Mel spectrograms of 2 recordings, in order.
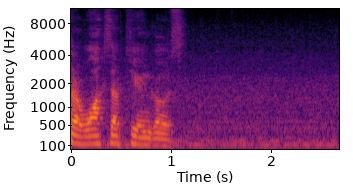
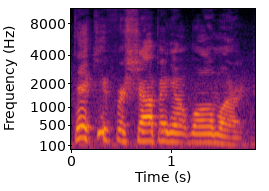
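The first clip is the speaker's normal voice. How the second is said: imitating goofy kid; 4 semitones higher, 5 dB louder, slower than usual. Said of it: "he, like, does the whole, covers his nose".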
